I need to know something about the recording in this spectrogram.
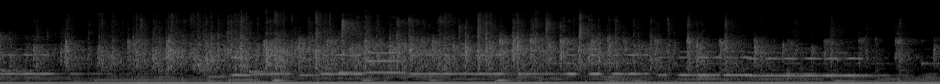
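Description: A crowd applauds the Lord, clapping steadily and densely for several seconds, a continuous wash of many hands over a sustained low musical hum with held organ-like tones beneath.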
